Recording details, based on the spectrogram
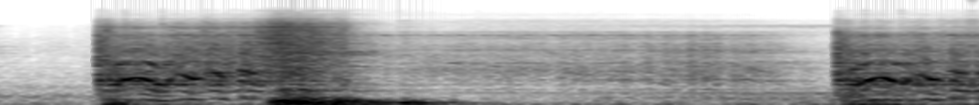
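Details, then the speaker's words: Car with rear radiator and new wideband, fresh spark plugs: starter spins in uneven bursts with pauses, never catches; no-start. "unfortunately bad day today car won't start again change the plugs and nothing"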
